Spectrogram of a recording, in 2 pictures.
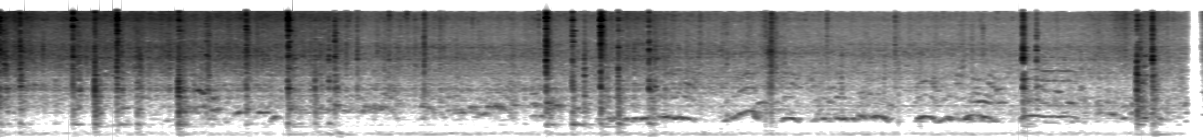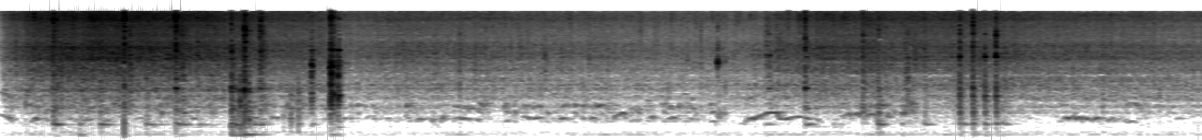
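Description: Chopped onion sizzling in hot oil in a black iron kadhai, with a spatula scraping and clicking against the pan as it is stirred. A little before halfway the sizzle grows louder for a few seconds, once tomatoes and green chillies are in the pan, then settles.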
